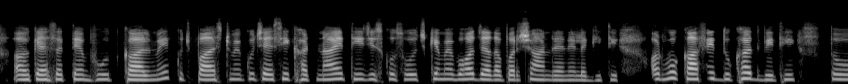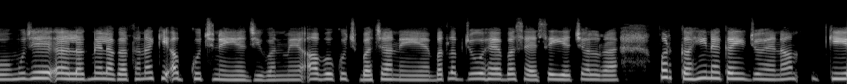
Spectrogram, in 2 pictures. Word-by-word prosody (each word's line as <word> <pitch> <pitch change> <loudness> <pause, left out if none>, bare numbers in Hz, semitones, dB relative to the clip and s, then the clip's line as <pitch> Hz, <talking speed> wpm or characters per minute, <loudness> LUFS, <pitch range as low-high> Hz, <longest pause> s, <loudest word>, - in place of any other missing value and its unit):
अ, 225 0 +1
कह 225 -2 +4
सकते 230 +2 -2
हैं 230 -2 +1
भूतकाल 215 -1 +1
में, 255 +7 -3
कुछ 255 - -8
पास्ट 220 0 +3
में 240 0 -4
कुछ 255 +3 -2
ऐसी 245 +2 +2
घटनाएँ 230 +2 +3
थी 240 - +2
जिसको 235 +1 -4
सोच 230 0 -3
के 255 - +2
मैं 240 -1 -4
बहुत 245 +2 +1
ज़्यादा 220 -2 +3
परेशान 215 0 +5
रहने 205 0 -5
लगी 200 -1 -7
थी 210 - -5 0.4
और 240 - -2
वो 290 +3 -1
काफ़ी 250 +2 +6
दु:खद 245 +1 0
भी 215 0 0
थी। 230 0 -6 0.4
तो 230 -1 -4
मुझे 270 +3 +1
अ, 265 -1 +3
लगने 250 +1 +1
लगा 240 -2 +1
था 250 - -6
ना 270 +2 -1
कि 275 - +4
अब 260 -1 0
कुछ 260 -2 -1
नहीं 215 -2 +3
है 210 -1 -1
जीवन 205 0 -8
में, 215 0 -3
अब 245 +2 -1
कुछ 255 -5 -5
बचा 225 +2 0
नहीं 210 -2 -1
है। 205 - -2
मतलब 260 0 -4
जो 255 +1 -2
है 245 0 +5
बस 245 0 -4
ऐसे 215 +1 0
ही 225 -1 +2
है, 215 - +1
चल 230 -3 0
रहा 215 0 -3
है, 210 - -2 0.4
पर 330 -1 +2
कहीं 260 +3 +1
न 285 -1 +3
कहीं 260 -2 +5
जो 245 0 -1
है 230 -1 0
ना 245 +3 -3 0.4
कि 260 0 +8
235 Hz, 235 wpm, -23 LUFS, 220-255 Hz, 0.4 s, कि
